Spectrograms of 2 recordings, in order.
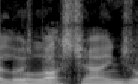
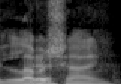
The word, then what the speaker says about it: Labuschagne: Yeah, there's a few ways to pronounce it. I think we say loose bus change, or I think it's actually Labuschagne. – Yeah. Labuschagne, so. Yeah, South African name.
